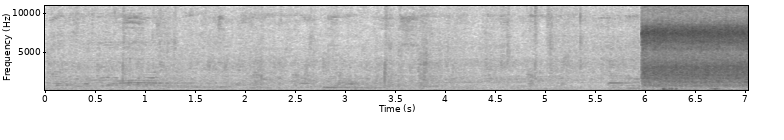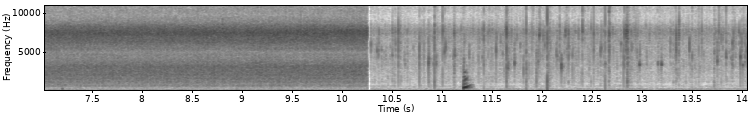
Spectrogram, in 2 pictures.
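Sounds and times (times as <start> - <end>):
food sizzling in a hot pan: 5.9 - 14.0.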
